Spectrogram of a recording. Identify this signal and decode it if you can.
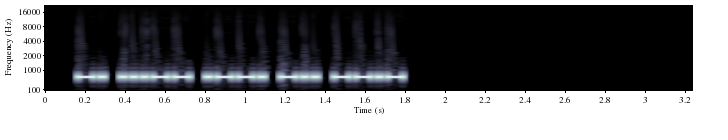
Morse code, heard as a keyed tone, about 46 wpm, 700 Hz. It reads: N3PDQ
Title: USA Call Signs - 5 Characters - Repeated 2x - 45wpm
